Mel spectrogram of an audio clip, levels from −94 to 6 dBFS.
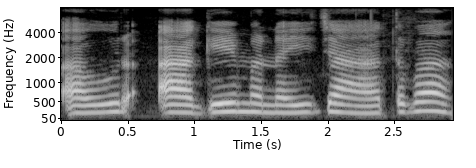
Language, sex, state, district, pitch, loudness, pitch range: Bhojpuri, female, Uttar Pradesh, Gorakhpur, 215 Hz, -16 LUFS, 200-225 Hz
